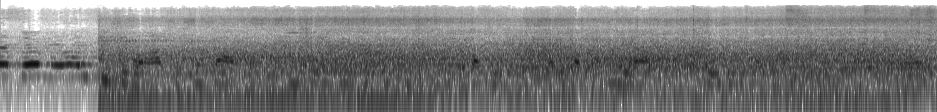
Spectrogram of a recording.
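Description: A heavy truck engine rumbles deeply and steadily.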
